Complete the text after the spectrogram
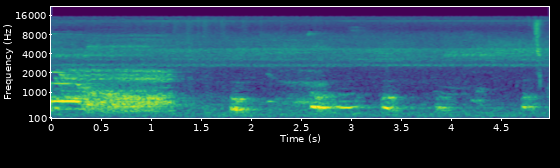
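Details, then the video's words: Wild howler monkeys visiting in the morning at Villa Toucan, Punta Uva, Costa Rica, near the Manzanillo Wildlife Refuge: a loud roaring burst opens, then short grunting howls recur every half second or so over a steady insect hiss. "Howler Monkeys of Punta Uva Costa Rica"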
